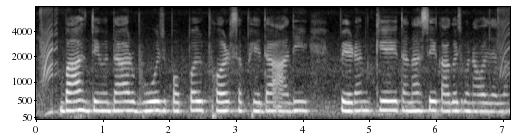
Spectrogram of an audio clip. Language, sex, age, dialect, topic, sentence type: Bhojpuri, female, 18-24, Southern / Standard, agriculture, statement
